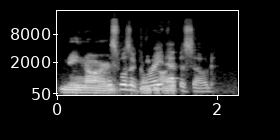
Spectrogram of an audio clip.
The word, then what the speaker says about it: Maynard: How do you pronounce it? Charisse? Yes. Charisse Maynard said Maynard.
